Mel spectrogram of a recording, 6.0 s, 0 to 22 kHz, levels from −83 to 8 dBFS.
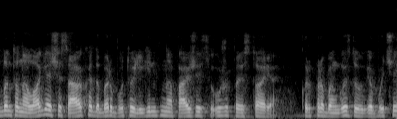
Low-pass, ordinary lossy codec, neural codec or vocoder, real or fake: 7.2 kHz; AAC, 48 kbps; codec, 16 kHz, 4 kbps, X-Codec, WavLM features, trained on Multilingual LibriSpeech; fake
